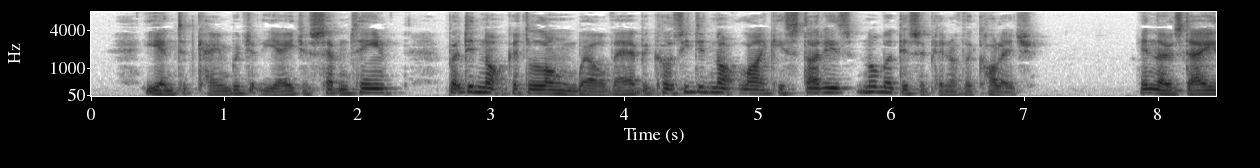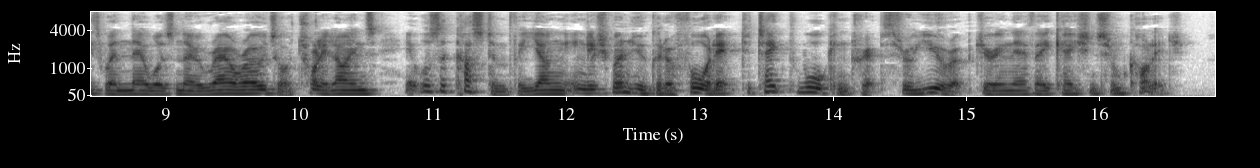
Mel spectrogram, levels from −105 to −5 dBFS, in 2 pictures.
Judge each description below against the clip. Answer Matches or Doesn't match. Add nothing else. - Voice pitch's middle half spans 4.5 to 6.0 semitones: Matches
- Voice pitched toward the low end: Matches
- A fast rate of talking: Matches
